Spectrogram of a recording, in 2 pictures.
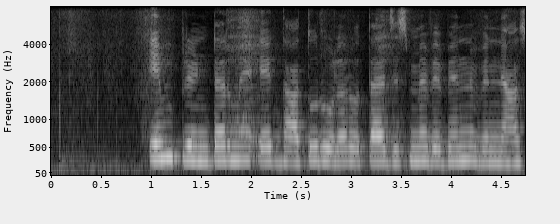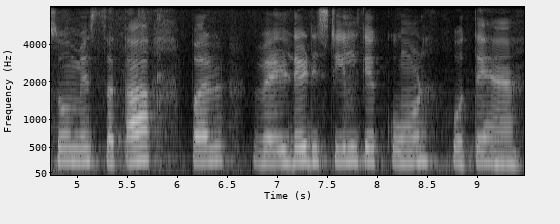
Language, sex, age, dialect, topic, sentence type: Hindi, female, 18-24, Hindustani Malvi Khadi Boli, agriculture, statement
